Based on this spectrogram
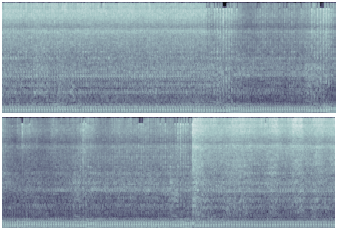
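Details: Troy-Bilt pressure washer, free unit being revived, first start attempt with a little throttle: steady, even small-engine drone at one speed with no knocks or misses, normal running.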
